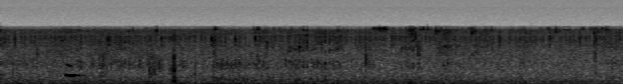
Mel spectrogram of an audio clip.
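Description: Faint sounds of a cat handling a catnip toy close to the microphone: soft rustling and a few light clicks, with one short low sound just under a second in.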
